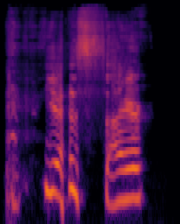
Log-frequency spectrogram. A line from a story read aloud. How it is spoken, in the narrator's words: sobbed, feeling the last shred of hope drain out of her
